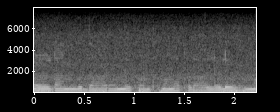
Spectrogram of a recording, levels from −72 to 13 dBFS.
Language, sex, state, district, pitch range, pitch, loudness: Telugu, female, Andhra Pradesh, Srikakulam, 170-175 Hz, 175 Hz, -14 LUFS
